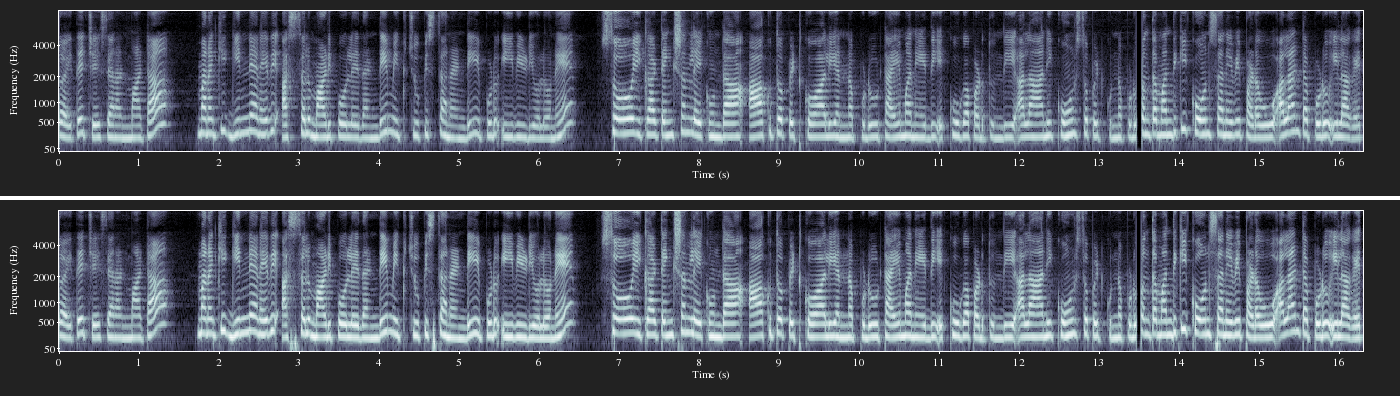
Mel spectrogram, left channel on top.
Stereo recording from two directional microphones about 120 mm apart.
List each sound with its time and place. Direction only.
0.0 s a woman's voice: 10° right (ahead or behind)
1.7 s speech: 40° right (ahead or behind)
13.7 s speech: 45° right (ahead or behind)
